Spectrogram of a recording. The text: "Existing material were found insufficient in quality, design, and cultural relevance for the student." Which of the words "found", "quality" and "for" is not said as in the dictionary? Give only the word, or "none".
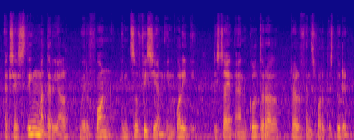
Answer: found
